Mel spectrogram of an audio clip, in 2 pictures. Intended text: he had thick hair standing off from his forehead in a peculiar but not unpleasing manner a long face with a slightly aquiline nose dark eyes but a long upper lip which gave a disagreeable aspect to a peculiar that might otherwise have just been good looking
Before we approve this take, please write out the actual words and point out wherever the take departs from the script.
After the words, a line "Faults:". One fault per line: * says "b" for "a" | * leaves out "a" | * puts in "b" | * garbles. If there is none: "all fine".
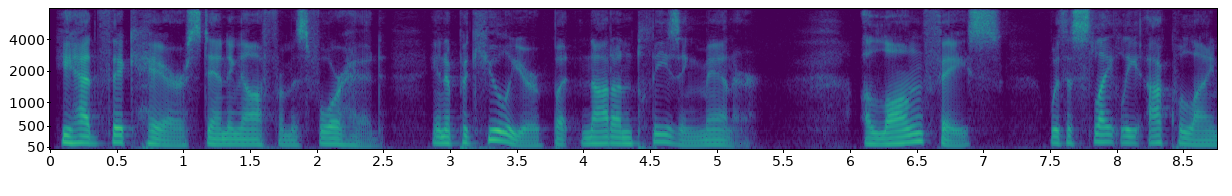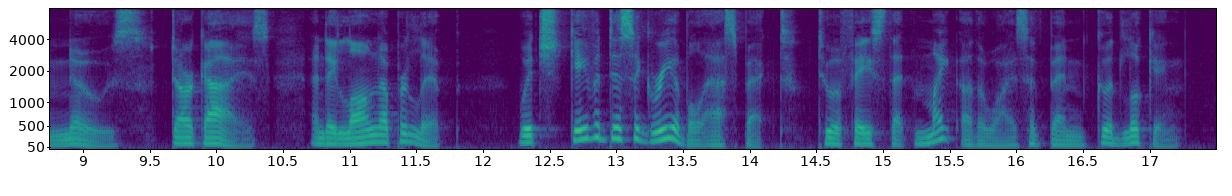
he had thick hair standing off from his forehead in a peculiar but not unpleasing manner a long face with a slightly aquiline nose dark eyes and a long upper lip which gave a disagreeable aspect to a face that might otherwise have been good looking
Faults:
* says "and" for "but"
* says "face" for "peculiar"
* leaves out "just"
